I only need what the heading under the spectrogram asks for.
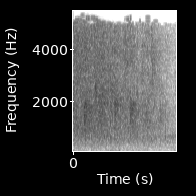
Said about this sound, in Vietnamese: Thì hôm nay đạo tràng của chúng ta được diễm phúc cung đón thầy Thích Minh Niệm đã trở về. Xin toàn thể đại chúng cho một tràng pháo tay để cung đón thầy.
